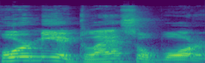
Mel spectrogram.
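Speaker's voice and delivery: brash, obnoxious loudness. Retelling a kid's request during a movie: imitating an obnoxiously loud voice. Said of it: "obnoxiously loud".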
